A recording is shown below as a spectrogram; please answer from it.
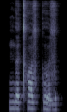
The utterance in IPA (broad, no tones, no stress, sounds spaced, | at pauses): ŋ ə tʰ ɔ z k ʊ z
